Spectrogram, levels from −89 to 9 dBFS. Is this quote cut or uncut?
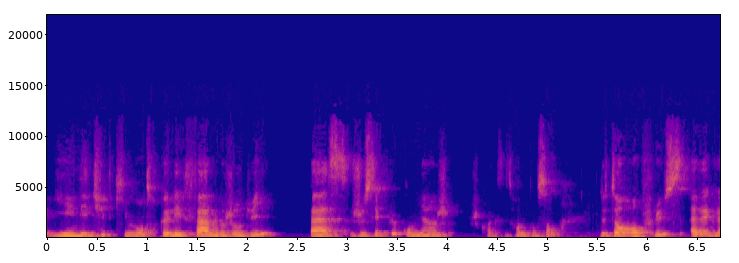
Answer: uncut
